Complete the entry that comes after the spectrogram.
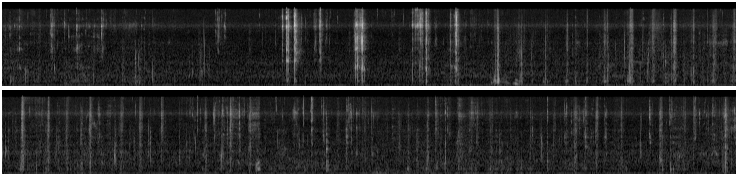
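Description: Close-miked chewing and crunching of raw vegetables and fried gourami, with a series of loud crunches about six to ten seconds in, then softer chewing clicks, over a steady low hum.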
